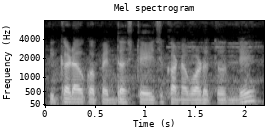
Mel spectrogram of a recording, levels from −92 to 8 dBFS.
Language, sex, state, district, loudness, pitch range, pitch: Telugu, male, Telangana, Mahabubabad, -18 LUFS, 105-115 Hz, 110 Hz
